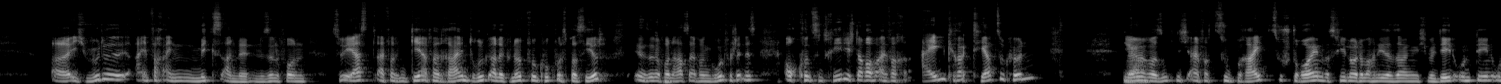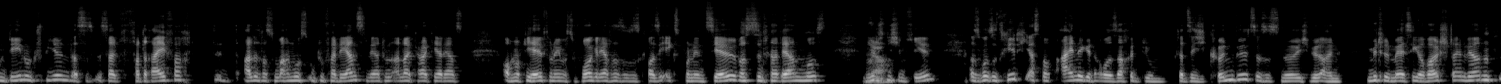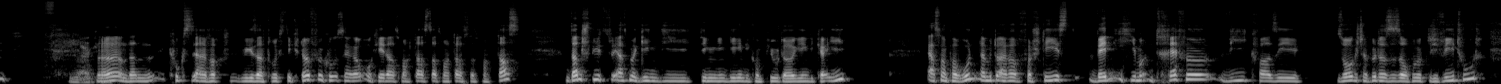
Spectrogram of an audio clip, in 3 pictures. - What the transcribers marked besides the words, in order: other background noise; chuckle; tapping
- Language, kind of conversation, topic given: German, podcast, Was hat dich zuletzt beim Lernen richtig begeistert?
